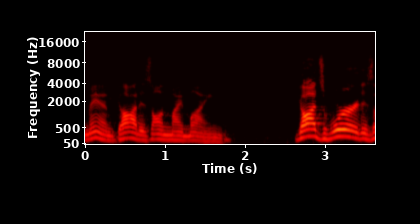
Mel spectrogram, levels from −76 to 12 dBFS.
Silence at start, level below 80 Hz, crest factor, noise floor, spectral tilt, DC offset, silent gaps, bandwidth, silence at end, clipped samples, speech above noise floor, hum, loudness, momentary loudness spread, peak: 0 s; -78 dBFS; 20 dB; -72 dBFS; -5.5 dB/octave; under 0.1%; none; 19.5 kHz; 0 s; under 0.1%; 36 dB; none; -36 LUFS; 19 LU; -18 dBFS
